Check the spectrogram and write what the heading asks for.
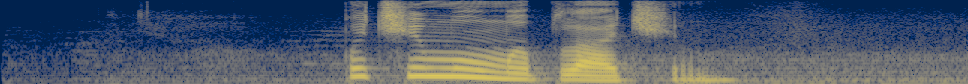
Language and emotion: Russian, neutral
